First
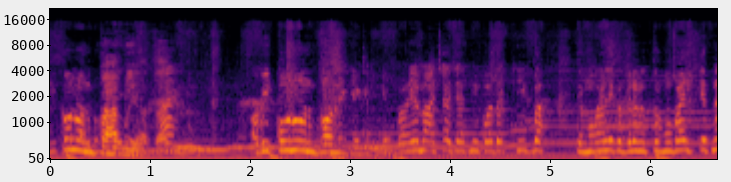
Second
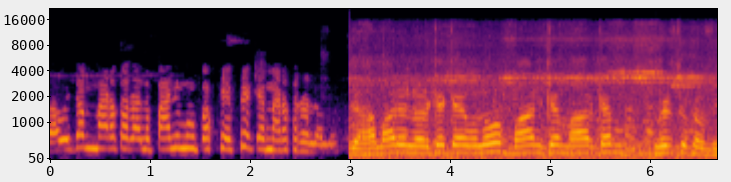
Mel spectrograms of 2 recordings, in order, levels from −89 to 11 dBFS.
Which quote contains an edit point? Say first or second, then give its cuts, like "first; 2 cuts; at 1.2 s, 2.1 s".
second; 1 cut; at 2.9 s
